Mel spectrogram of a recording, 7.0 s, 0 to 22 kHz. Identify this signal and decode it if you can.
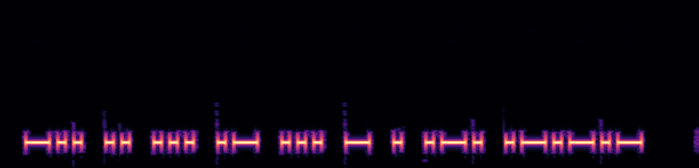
Morse code, heard as a keyed tone, about 15 wpm, 610 Hz. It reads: DISASTER.
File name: 2011-04-mp3 / THE 3.11 6 15WPM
